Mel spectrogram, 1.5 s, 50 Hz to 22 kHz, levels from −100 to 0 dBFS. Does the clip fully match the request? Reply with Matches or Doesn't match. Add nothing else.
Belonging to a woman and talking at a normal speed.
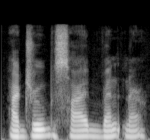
Doesn't match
